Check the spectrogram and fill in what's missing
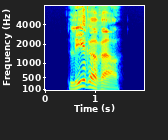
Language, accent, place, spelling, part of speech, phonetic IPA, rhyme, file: German, Germany, Berlin, leererer, adjective, [ˈleːʁəʁɐ], -eːʁəʁɐ, De-leererer.ogg
- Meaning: inflection of leer: 1. strong/mixed nominative masculine singular comparative degree 2. strong genitive/dative feminine singular comparative degree 3. strong genitive plural comparative degree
